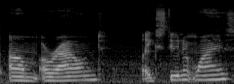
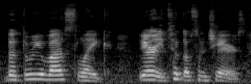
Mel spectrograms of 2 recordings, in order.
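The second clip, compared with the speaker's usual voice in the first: ordinary talk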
